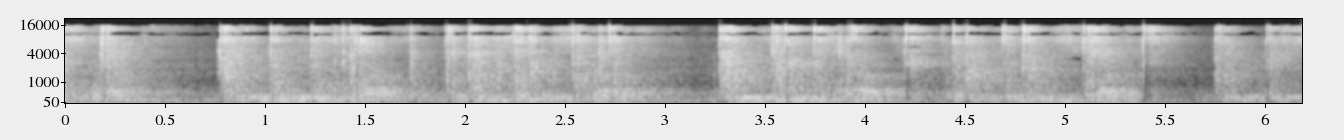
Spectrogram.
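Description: A group of people clapping their hands together again and again while voices chant along, broken by three short pauses.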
